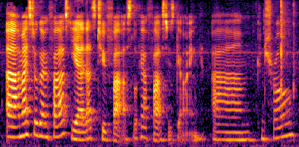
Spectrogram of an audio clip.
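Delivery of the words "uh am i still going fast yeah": normal talking voice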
